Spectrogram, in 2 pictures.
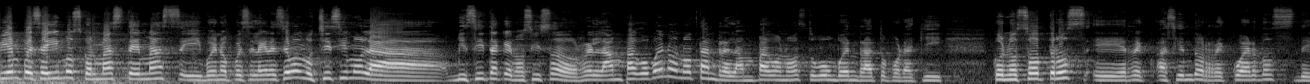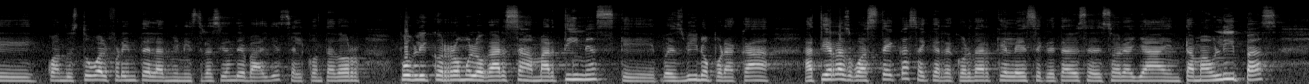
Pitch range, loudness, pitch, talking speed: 180-230 Hz, -19 LUFS, 200 Hz, 165 wpm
